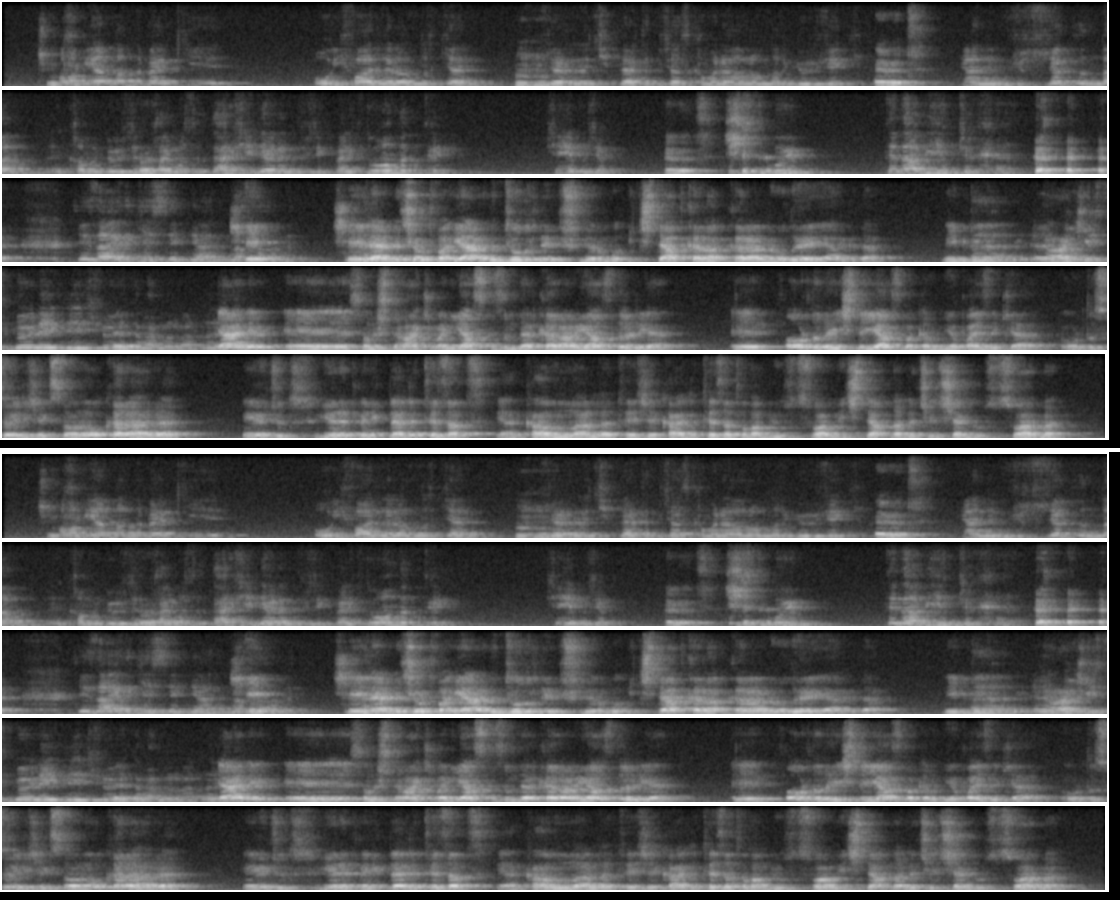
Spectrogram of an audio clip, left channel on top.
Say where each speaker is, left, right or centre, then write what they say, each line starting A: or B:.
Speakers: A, on the left; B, on the left.
A: Çünkü
B: Ama bir yandan da belki o ifadeler alınırken
A: hı hı,
B: üzerlerine çipler takacağız. Kameralar onları görecek.
A: evet.
B: Yani vücut sıcaklığından e, kama gözlerin
A: Evet.
B: kayması kadar her şeyi değerlendirecek. Belki de o
A: Evet.
B: anda direkt şey yapacak.
A: evet. Şey,
B: Teşhisi koyup tedavi yapacak.
A: <laughs>
B: <laughs> Cezayı da kesecek yani.
A: şey
B: Nasıl abi?
A: şeylerde
B: <laughs>
A: çok fa- yardımcı olur diye düşünüyorum. Bu içtihat kara- kararları oluyor ya yargıda. Ne bileyim
B: He,
A: işte
B: evet
A: hakim
B: öncesi böyleydi. Şöyle
A: evet.
B: kararlar vardı. Evet,
A: Yani
B: çok güzel.
A: e, sonuçta hakim hani yaz kızım der kararı yazdırır ya. E,
B: Evet.
A: orada da işte yaz bakalım yapay zeka orada söyleyecek. Sonra o kararı mevcut yönetmeliklerle tezat yani kanunlarla TCK ile tezat olan bir husus var mı? İçtihatlarla çelişen bir husus var mı?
